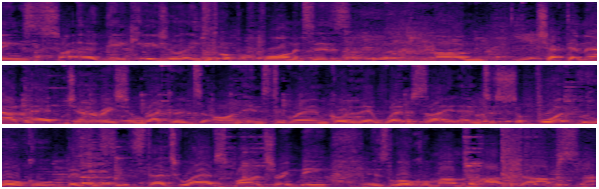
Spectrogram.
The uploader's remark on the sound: sitting down in the Washington Square Diner off of West 4th Street in New York City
